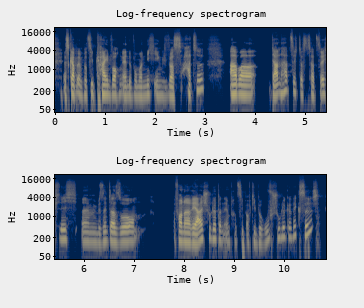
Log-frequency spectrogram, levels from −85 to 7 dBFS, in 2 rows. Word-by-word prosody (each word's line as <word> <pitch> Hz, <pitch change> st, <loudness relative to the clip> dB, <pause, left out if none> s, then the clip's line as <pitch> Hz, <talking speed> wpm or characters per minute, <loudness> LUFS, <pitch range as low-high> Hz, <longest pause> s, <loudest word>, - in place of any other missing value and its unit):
es -, -, 0 dB
gab -, -, +6 dB
im 155 Hz, -, -2 dB
Prinzip 145 Hz, +2 st, -6 dB
kein 150 Hz, -1 st, +3 dB
Wochenende, 140 Hz, -2 st, -1 dB
wo 135 Hz, -, -7 dB
man 135 Hz, 0 st, -5 dB
nicht 145 Hz, 0 st, -8 dB
irgendwie 135 Hz, -1 st, -10 dB
was 130 Hz, -3 st, +1 dB
hatte, 210 Hz, +9 st, -3 dB, 0.5 s
aber 150 Hz, -1 st, +6 dB, 0.3 s
dann 150 Hz, +3 st, +4 dB
hat 205 Hz, +1 st, -2 dB
sich 185 Hz, -3 st, -7 dB
das 155 Hz, -3 st, -8 dB
tatsächlich, 160 Hz, +5 st, -5 dB
ähm 145 Hz, -1 st, -7 dB
wir 135 Hz, -, -9 dB
sind 155 Hz, +2 st, -8 dB
da 150 Hz, -1 st, +4 dB
so 150 Hz, +2 st, -1 dB, 0.7 s
von 155 Hz, -1 st, +2 dB
der 145 Hz, -1 st, +4 dB
Realschule 180 Hz, +8 st, +4 dB
dann 165 Hz, -2 st, -9 dB
im 140 Hz, -, -12 dB
Prinzip 145 Hz, 0 st, -13 dB
auf -, -, -12 dB
die -, -, -11 dB
Berufsschule 155 Hz, +10 st, -8 dB
gewechselt. 240 Hz, -, -4 dB
150 Hz, 180 wpm, -25 LUFS, 140-165 Hz, 0.7 s, gab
